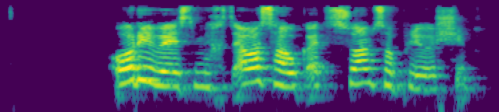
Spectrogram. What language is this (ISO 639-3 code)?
kat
